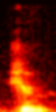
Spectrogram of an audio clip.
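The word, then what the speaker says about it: Home: and square brackets david hume and john hume spelt h-o-m-e whose names had the same pronunciation robertson smith wallace blair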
